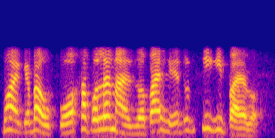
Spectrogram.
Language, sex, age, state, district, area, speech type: Assamese, female, 18-30, Assam, Sivasagar, rural, conversation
